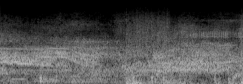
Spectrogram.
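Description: Heavy blows thud in quick succession.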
